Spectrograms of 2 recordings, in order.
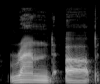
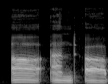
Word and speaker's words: RandArp: pointed out that this may actually be called rand arp not r and r as i was initially calling it big thanks for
